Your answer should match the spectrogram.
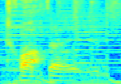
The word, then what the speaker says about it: Troyes: So it's spelt like Troy, like the ancient city with an E in it. Troyes. It's called Troyes, like the number 3 in French.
